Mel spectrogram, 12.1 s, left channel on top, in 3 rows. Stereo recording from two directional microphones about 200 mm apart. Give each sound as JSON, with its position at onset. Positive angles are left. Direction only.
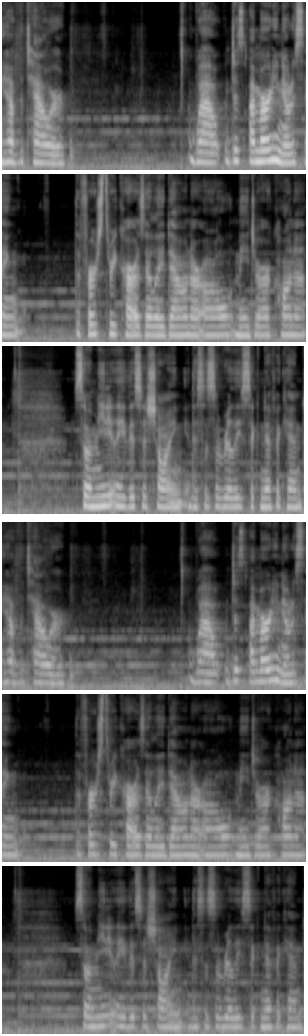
{"t": 0.0, "sound": "a woman's voice", "side_deg": 50}
{"t": 2.6, "sound": "a woman's voice", "side_deg": 50}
